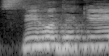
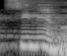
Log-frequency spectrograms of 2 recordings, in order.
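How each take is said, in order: First: Said in the usual way. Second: স্নেহ said as si-neh, a short i slipped in before the s-n cluster; vowel added before স্নেহ. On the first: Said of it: "আগে মানে পূর্বে স্বরের আগমন". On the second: Shown as a demonstration. Teacher showing students the added vowel, স্নেহ spoken as si-neh. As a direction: split স্নেহ into two syllables, sinéh, with an i up front. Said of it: "হ্রস্ব ইকার থাকলেও এটা উচ্চারিত".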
